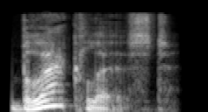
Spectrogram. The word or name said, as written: blacklist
